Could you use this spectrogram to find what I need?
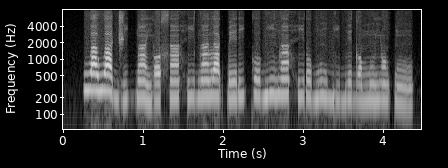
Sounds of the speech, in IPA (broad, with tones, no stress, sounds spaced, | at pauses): w a˦ w a˦˨ d͡ʒ i˨˦ ɡ͡b ã˦˨ j ɔ˧ s ã˧ h i˧ d ã˦ l a˦˨ k͡p e˨˦ ɾ i˦ k o˦ ɡ ĩ˦ d ã˦ h i˧ ɾ o˧ b ũ˦ ɡ͡b i˧ b e˦ d ɔ˧ m ũ˧ j ɔ̃˧ k͡p ũ˨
